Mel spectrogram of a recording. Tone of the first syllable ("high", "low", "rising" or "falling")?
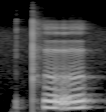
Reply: low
